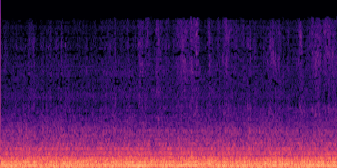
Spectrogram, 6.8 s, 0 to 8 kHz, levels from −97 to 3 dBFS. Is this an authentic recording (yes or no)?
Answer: no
